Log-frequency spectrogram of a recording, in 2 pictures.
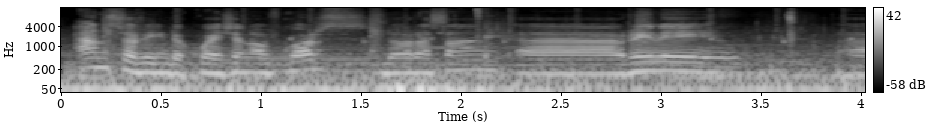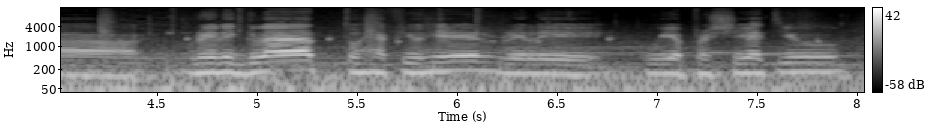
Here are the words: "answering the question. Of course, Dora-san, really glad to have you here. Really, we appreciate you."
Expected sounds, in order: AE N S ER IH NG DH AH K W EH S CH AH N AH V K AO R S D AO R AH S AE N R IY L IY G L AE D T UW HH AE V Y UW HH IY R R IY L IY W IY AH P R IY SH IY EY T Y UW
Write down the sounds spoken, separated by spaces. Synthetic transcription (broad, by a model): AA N S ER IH NG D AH K W EH S CH AH N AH F K AO R S D AO R AH S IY L R IY L IY G L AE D T UW HH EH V Y UW HH IY R R IY L IY W IY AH P R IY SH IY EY T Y UW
